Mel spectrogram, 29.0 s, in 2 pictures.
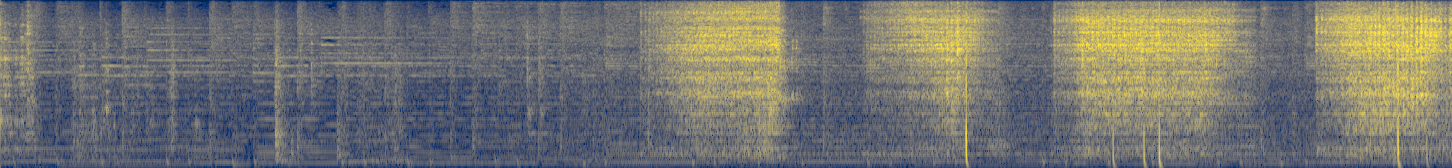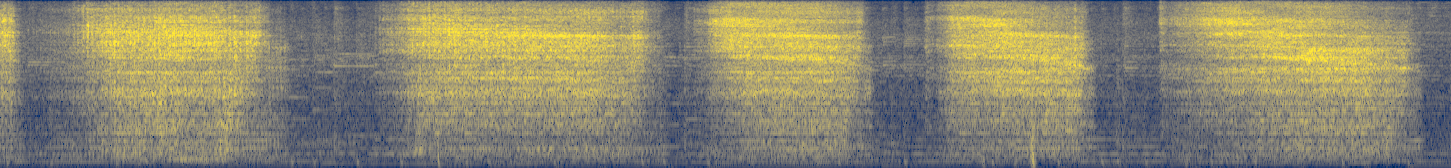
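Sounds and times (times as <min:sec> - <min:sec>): power tool cutting wood: 0:04.8 - 0:29.0
sharp clicks: 0:08.7 - 0:10.0, 0:10.6 - 0:12.5, 0:13.2 - 0:14.7, 0:18.5 - 0:20.9.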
